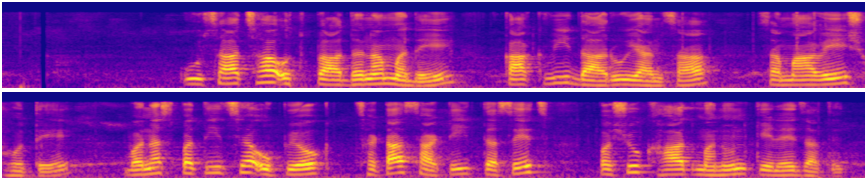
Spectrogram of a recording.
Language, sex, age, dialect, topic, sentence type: Marathi, male, 18-24, Northern Konkan, agriculture, statement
